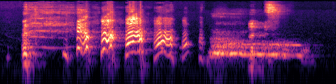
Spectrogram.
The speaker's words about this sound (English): The louder barking behind me that you can hear. No, I'm way louder than the dog.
